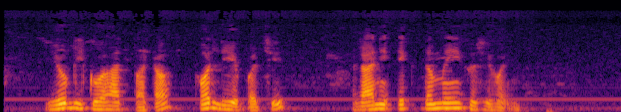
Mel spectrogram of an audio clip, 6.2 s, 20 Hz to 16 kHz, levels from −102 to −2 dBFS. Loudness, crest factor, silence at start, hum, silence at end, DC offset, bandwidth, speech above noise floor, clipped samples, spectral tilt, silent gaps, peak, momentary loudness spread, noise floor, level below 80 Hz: -25 LUFS; 18 dB; 0.45 s; none; 0.7 s; under 0.1%; 5 kHz; 31 dB; under 0.1%; -10 dB/octave; none; -8 dBFS; 13 LU; -55 dBFS; -54 dBFS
